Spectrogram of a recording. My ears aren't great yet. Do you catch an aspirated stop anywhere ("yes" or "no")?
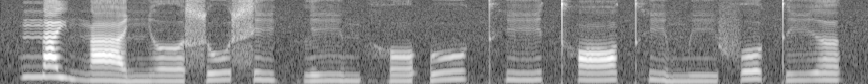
yes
